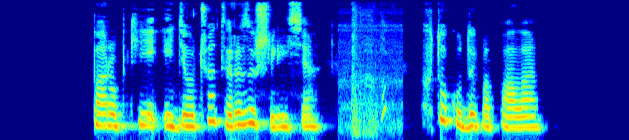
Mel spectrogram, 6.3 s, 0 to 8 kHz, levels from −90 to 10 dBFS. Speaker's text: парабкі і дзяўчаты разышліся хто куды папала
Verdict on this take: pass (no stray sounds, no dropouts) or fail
fail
